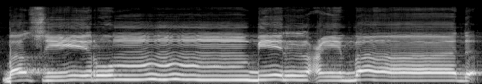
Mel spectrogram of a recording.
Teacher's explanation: Suara tanwin atau nun mati berubah menjadi mem mati sehingga kita membacanya basirum bil ibad. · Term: iklab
